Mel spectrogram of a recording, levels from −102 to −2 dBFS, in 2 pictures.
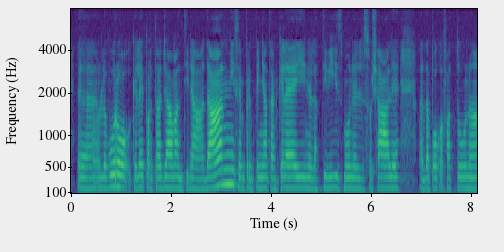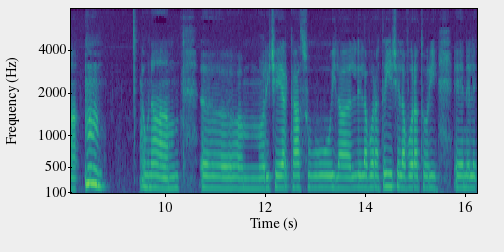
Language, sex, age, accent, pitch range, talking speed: Italian, female, 20-39, native, 170-185 Hz, 130 wpm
